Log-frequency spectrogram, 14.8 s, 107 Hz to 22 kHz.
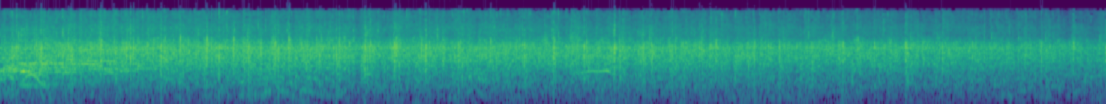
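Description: Sustained audience applause at a summer concert for the 12th-grade students who passed their Abitur, a dense, steady wash of many hands clapping at an even loudness with no let-up, and no clear talking over it.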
